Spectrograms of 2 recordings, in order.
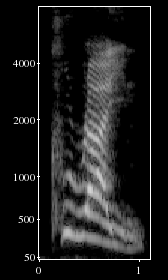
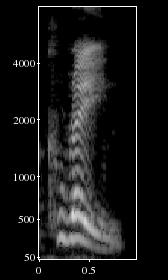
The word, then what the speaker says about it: Kurain: Für das gleichnamige Dorf sage ich einfach Kurain oder Kurain, ohne Betonung auf das I.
